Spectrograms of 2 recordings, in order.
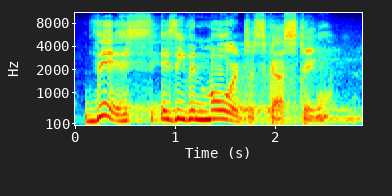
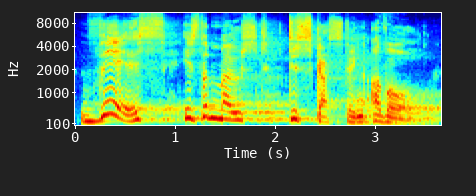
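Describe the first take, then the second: First: Slow, stretched disgust in a put-on girl voice; drawn-out disgust. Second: Slow, stretched disgust in a put-on girl voice; slow exclaimed disgust. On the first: Goldilocks to herself, tasting rotten rabbit, slow disgust. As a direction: savour each word of the disgust slowly. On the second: Goldilocks after the third rabbit, slow exclaimed disgust. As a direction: drag the words out in peak revulsion. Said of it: "she exclaimed".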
